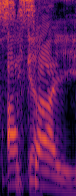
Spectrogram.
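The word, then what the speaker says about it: açaí: Acai heter det. – Acai heter det.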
